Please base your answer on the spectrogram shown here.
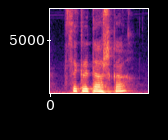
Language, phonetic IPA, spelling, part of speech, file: Czech, [ˈsɛkrɛtaːr̝̊ka], sekretářka, noun, Cs-sekretářka.ogg
- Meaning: secretary (person who handles general clerical work)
